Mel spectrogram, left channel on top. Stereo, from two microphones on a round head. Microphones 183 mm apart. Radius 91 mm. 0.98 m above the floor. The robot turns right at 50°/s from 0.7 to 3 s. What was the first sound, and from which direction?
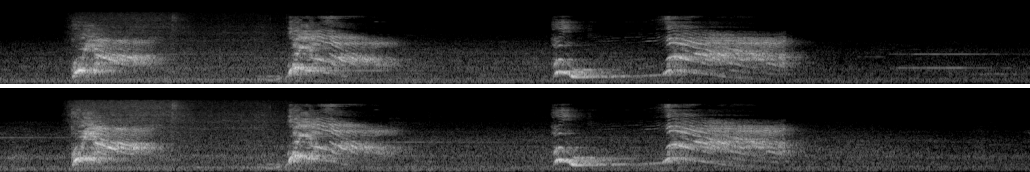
A shout, 60° right (ahead or behind).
